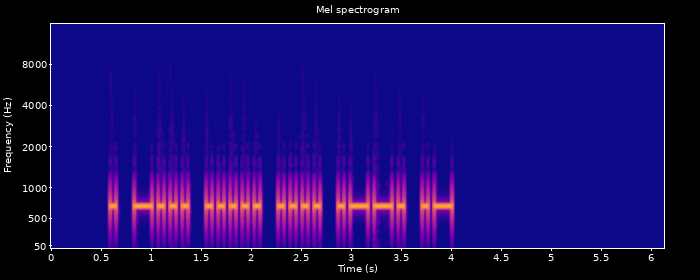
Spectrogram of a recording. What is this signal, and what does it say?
Morse code, heard as a keyed tone, about 20 wpm, 700 Hz. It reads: EB5HPA
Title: DXCC-100 Call Signs - 6 Characters - Repeated 3x - 20wpm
